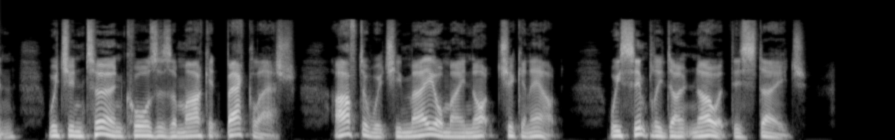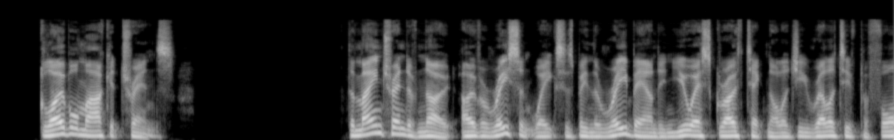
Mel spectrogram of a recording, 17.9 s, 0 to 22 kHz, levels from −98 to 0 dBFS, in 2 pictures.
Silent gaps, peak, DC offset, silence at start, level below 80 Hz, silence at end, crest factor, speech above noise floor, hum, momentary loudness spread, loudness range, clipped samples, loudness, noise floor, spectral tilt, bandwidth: 8.35-9.28 s, 10.89-12.35 s; -2 dBFS; under 0.1%; 0 s; -56 dBFS; 0 s; 20 dB; over 69 dB; none; 9 LU; 3 LU; under 0.1%; -22 LUFS; under -90 dBFS; -5 dB/octave; 12.5 kHz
